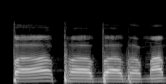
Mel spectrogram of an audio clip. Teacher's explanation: जो ओष्ठ है दोनों आपस में स्पर्श कर रहे हैं, चिपक जा रहे हैं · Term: ओष्ठ वर्ण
